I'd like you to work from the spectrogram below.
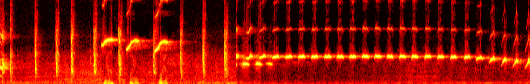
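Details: Sulawesi myna in full song: sharp clicks and upward-flicked whistles open the phrase, followed by a long even series of clear, high whistled pips repeated about four times a second, slightly falling at the end.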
